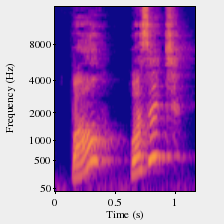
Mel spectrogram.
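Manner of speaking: high, loud, eager question; can't wait for the answer; eager demand. A narrator's reading. Dog runs to the tree and asks eagerly, high and loud.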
